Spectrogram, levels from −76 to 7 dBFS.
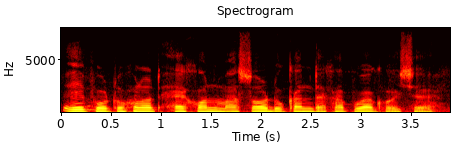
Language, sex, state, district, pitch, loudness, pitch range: Assamese, male, Assam, Sonitpur, 150 Hz, -15 LUFS, 135-165 Hz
